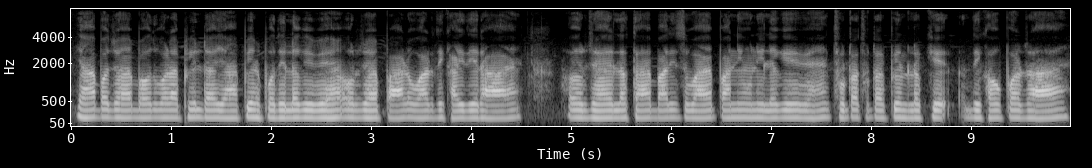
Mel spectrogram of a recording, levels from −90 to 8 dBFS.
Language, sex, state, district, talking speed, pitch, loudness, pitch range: Maithili, male, Bihar, Purnia, 235 wpm, 145 Hz, -17 LUFS, 140-145 Hz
